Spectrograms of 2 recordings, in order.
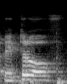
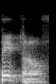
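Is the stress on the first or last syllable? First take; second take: last; first. First: The stress is on the last syllable. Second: The stress is on the first syllable. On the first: The speaker calls it wrong. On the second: The speaker calls it right.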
